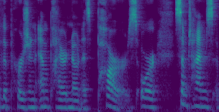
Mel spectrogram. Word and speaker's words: Pars: small region of the Persian Empire known as Pars, or sometimes pronounced Fars.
